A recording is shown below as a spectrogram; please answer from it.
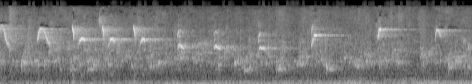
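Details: Clear-voiced Javan bush lark singing briskly, a training master for cage birds: series of descending slurred whistles and chirps at first, then spaced high flat whistles toward the end.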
